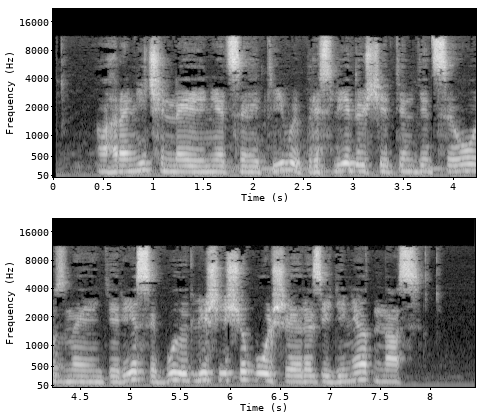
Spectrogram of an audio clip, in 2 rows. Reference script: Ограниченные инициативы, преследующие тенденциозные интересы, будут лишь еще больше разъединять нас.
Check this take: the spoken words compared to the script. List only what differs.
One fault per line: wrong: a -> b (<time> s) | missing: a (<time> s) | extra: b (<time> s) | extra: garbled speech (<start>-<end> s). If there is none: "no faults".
no faults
